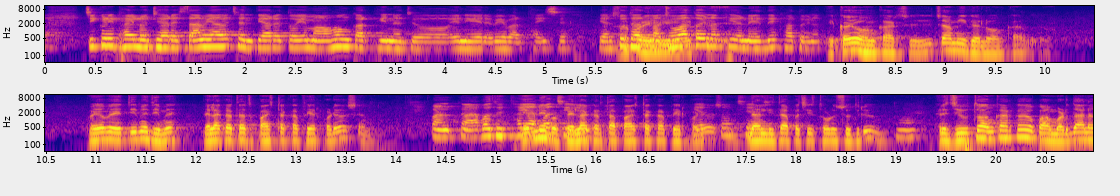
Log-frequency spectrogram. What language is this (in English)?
Gujarati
